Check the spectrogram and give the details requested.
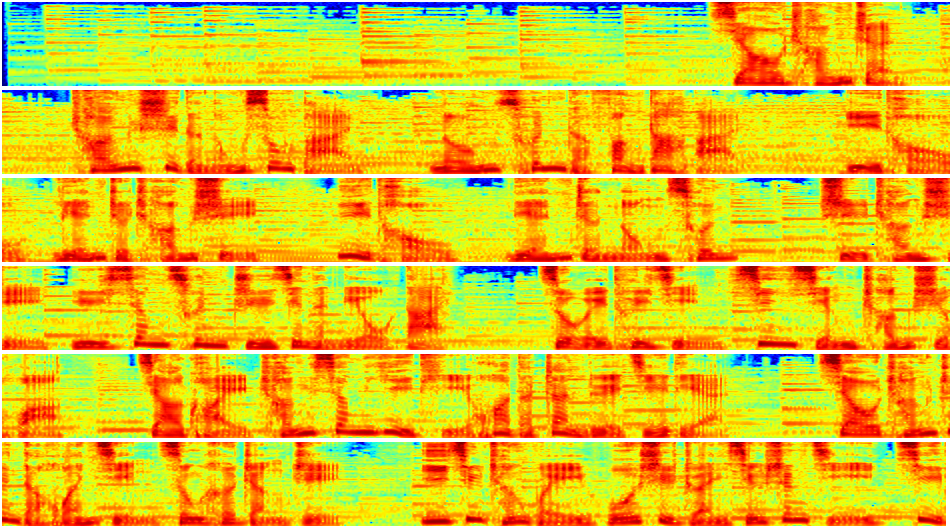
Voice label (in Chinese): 男 专题 小城镇 舒缓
